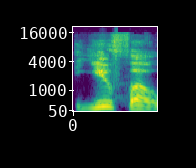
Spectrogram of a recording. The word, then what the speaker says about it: UFO: Letter U, letter F, letter O, or UFO, but it was called and pronounced EUO, like an enemy, a foe, FOE, but it was spelled like UFO.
